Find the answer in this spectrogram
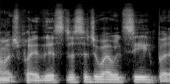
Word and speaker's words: Decidueye: Yeah, I don't know how much play this Decidueye would see, but it's cool.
